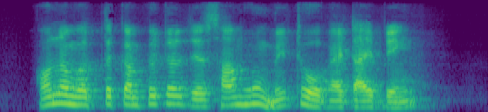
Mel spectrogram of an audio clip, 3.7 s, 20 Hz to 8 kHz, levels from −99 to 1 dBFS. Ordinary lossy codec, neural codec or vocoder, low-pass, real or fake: AAC, 48 kbps; codec, 16 kHz, 0.8 kbps, ZipCodec; 7.2 kHz; fake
